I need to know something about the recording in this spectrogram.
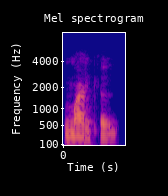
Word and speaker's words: Michael: think it's easier but actually the right way to say it is my king because i'm from cuba and this is like a a kind of spanish way to say michael oh well uh great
